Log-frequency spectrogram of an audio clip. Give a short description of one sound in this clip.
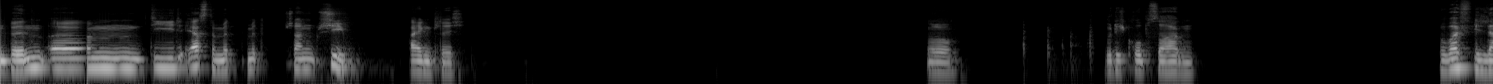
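A young man speaks calmly and closely into a microphone, with long pauses.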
